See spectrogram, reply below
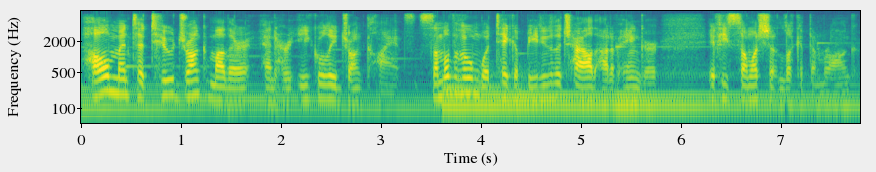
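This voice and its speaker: A man streaming a visual novel, reading text aloud and commenting with free swearing in an animated manner. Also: medium pitch, fairly quick, highs cut off. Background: game music.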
